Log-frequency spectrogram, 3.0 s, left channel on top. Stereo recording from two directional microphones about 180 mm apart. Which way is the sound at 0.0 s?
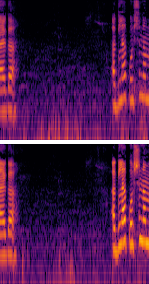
20° right (ahead or behind).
